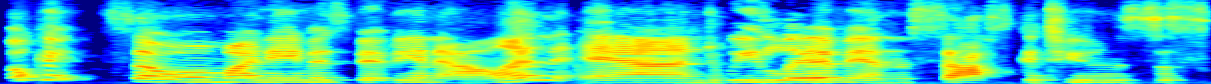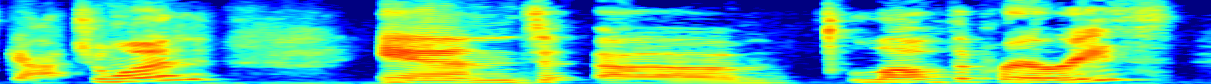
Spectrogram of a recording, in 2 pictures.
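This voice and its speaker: A woman in her fifties, born in Chile, chatting as a guest on a video call in a friendly, thoughtful way with pauses. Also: mid-range voice, lively intonation, a bit bright, slight background noise. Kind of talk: casual video call chat. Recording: dull lo-fi call audio.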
